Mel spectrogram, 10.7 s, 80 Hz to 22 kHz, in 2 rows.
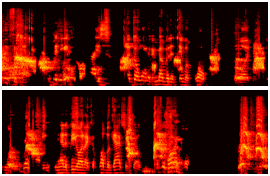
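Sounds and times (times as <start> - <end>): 
dogs barking at a doorbell: 0.0 - 1.6, 2.3 - 2.8, 3.4 - 6.3, 7.8 - 8.8, 10.0 - 10.6
speech: 0.1 - 9.1, 10.0 - 10.6.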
